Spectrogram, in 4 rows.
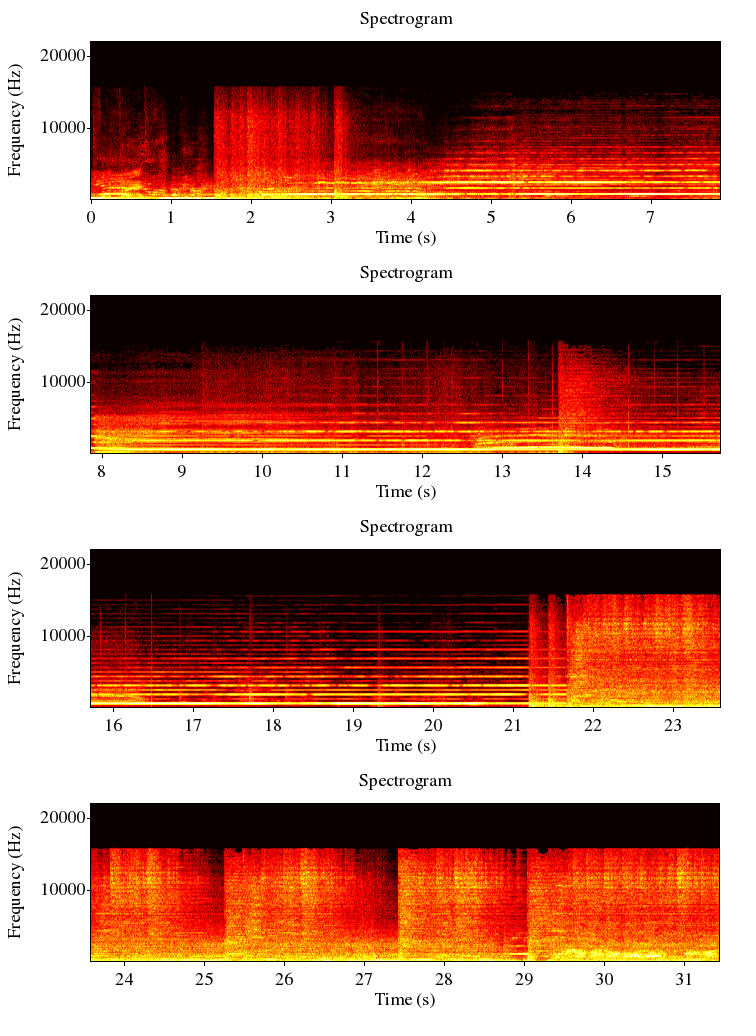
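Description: Long held electric guitar notes ring steadily from the amplifier for about twenty seconds, dropping to a lower pitch about eight seconds in. About 21 seconds in, the full band comes in abruptly with distorted guitars and a drum kit playing loud heavy rock.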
